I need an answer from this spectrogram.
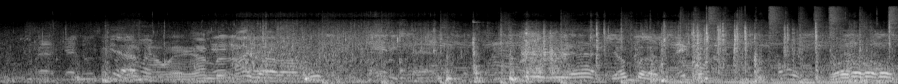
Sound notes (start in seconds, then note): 2.2 splashing; 8.5 chuckling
